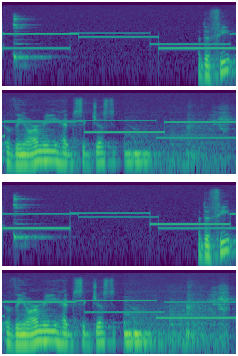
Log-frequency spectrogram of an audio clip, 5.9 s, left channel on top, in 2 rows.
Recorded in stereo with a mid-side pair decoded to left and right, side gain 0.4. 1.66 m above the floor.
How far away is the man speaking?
About 0.6 m.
